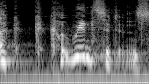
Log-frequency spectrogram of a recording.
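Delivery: high, stuttering, faltering, stammered words. Narrator reads the old man answering the old woman, stammering. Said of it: "stammered the old man".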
